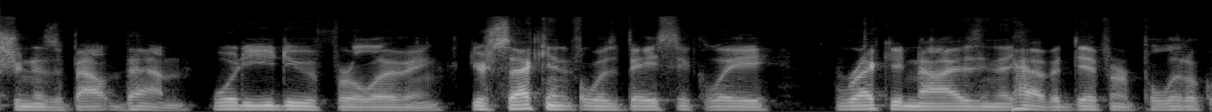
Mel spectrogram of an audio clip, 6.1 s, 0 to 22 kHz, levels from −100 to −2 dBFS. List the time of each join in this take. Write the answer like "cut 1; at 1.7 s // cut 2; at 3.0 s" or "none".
cut 1; at 1.0 s // cut 2; at 2.3 s // cut 3; at 2.9 s // cut 4; at 5.1 s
